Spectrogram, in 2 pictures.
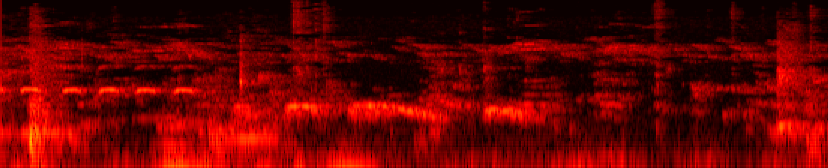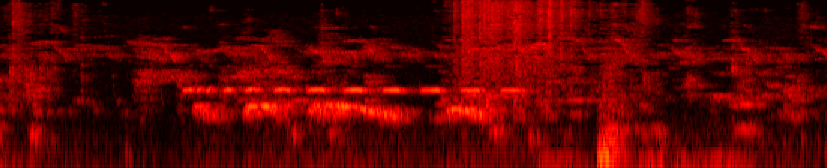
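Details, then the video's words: Local zebra dove whose call is meant to goad other doves into answering: rolling cooed phrases with a higher ending note, heard in two bursts, with low background rumble and a brief burst of noise midway. "Perkutut lokal jago memancing lawan agar mau bunyi."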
